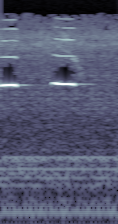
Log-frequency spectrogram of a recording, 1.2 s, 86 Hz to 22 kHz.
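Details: Striped cuckoo at Sumaria Trace on 9 October 2017 giving two clear whistled notes half a second apart, the second slightly higher, over a faint low background hum.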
